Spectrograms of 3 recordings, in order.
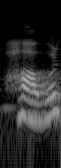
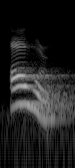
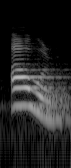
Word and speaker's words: hour: आप इसको हावर तो नहीं कहते, आप क्या कहते हैं? hour. तो ह कहाँ चला गया? ये यहाँ पे साइलेंट है. हावर आप नहीं कहते, आप कहते हैं आवर, क्योंकि यहाँ पे हेज साइलेंट है.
